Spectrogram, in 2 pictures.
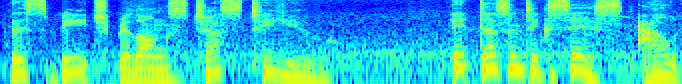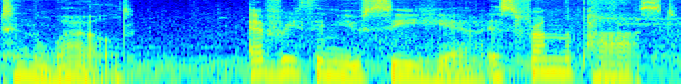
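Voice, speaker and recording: An actor playing a calm, cryptic guide inside a memory simulation in a video game, speaking in a measured, formal, deliberate way. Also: male voice, on the high side. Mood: soothing. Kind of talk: scripted video game narration. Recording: music under the voice. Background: music.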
